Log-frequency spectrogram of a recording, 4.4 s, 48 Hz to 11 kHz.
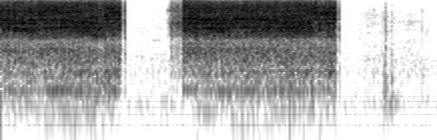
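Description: Power drill boring a 6.5 mm hole for M6 bolts, two loud steady whirring runs of about a second and a half each separated by a brief pause, then quiet handling clicks.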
